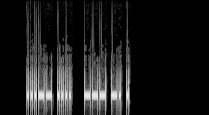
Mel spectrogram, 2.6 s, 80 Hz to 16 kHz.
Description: Morse code, heard as a keyed tone, about 50 wpm, 700 Hz. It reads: 3H ONE
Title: Winter Field Day Exchanges Encore 50wpm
